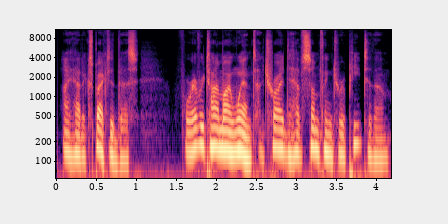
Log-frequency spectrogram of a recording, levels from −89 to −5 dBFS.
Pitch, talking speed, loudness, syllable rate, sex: 135 Hz, 255 wpm, -17 LUFS, 7.0 syllables/s, male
